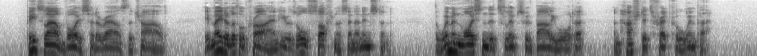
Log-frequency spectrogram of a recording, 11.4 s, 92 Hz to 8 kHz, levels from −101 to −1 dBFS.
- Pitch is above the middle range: No, very low, 95 Hz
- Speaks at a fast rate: No, average, 175 wpm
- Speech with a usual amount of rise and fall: No, wide, 5.8 semitones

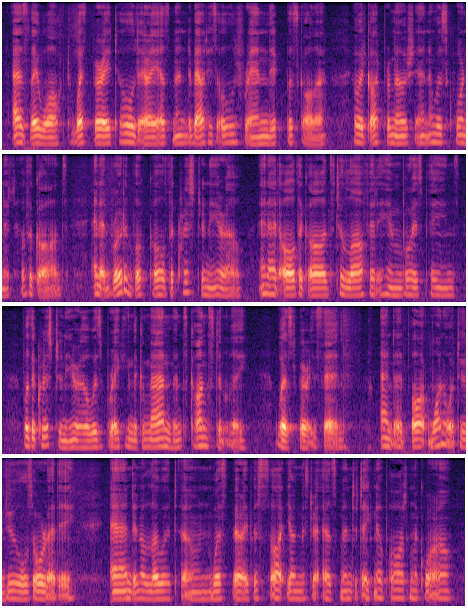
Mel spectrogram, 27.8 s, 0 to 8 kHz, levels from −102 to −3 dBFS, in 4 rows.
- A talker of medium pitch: Yes, medium, 155 Hz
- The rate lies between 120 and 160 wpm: No, average, 175 wpm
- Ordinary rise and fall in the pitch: No, narrow, 2.0 semitones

